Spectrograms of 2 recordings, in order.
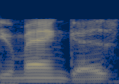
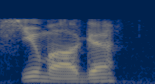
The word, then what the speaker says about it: Umaga: Actually, Umanga. William Regal, for months, pronounced it as Umanga because with the spelling in the in traditional Samoan, that's the correct pronunciation, but no, it's Umaga.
